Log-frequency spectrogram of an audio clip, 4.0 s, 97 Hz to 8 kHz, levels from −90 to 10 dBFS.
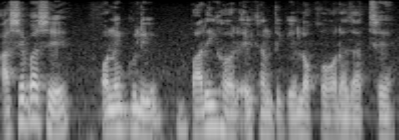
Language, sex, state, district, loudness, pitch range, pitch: Bengali, male, West Bengal, Alipurduar, -17 LUFS, 100-135 Hz, 115 Hz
